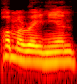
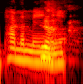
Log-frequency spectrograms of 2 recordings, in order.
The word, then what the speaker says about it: Panamanian: in that sense yeah not Pomeranian Panamanian well both my parents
